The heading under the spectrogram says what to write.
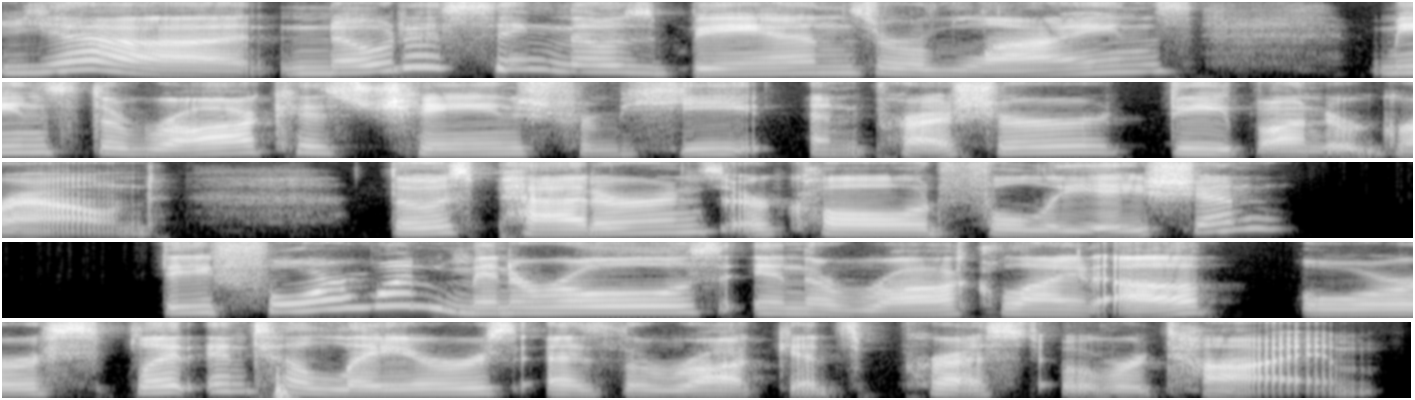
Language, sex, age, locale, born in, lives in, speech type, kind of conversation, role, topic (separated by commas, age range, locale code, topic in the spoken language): English, female, 35-39, en-US, United States, United States, read, expert-assistant, expert, What are the main stages of the rock cycle?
